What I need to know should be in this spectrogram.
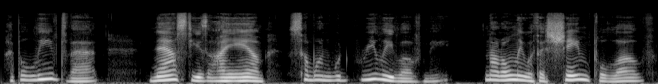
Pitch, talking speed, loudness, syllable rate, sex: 180 Hz, 175 wpm, -15 LUFS, 5.1 syllables/s, male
